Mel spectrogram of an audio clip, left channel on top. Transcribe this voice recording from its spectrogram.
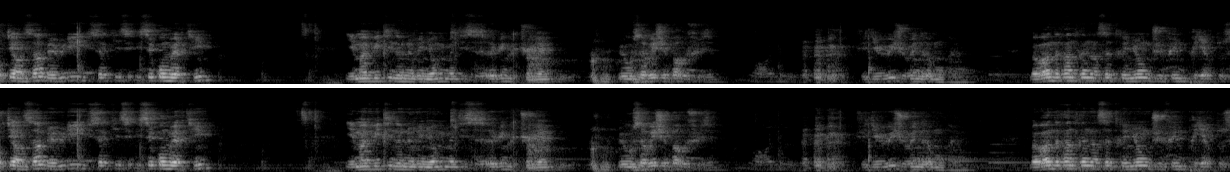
ensemble, et lui, il s'est converti. Il m'a invité dans une réunion, il m'a dit, ce serait bien que tu viennes. Mais vous savez, je n'ai pas refusé. J'ai dit, oui, je viendrai, mon frère. Mais avant de rentrer dans cette réunion, j'ai fait une prière tout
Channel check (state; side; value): normal; both; correlation 0.80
